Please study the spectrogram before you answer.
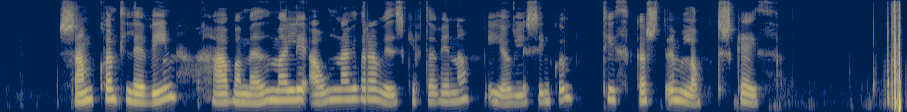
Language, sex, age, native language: Icelandic, female, 30-39, Icelandic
